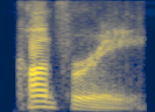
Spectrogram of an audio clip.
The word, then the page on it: conferee: American English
